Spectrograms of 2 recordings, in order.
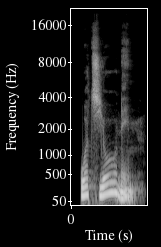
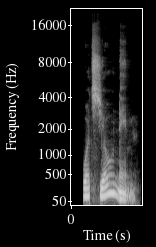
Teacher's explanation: habis ditekan di suku kata dua terakhir, kita lepaskan. Maka otomatis itu yang terakhir bakalan turun.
